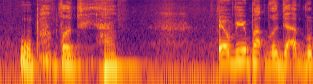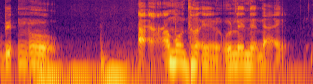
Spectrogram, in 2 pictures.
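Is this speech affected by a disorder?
Yes: cerebral palsy; speech not normal.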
